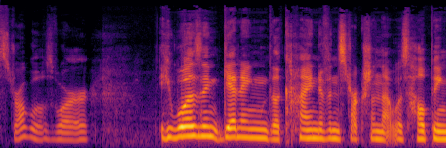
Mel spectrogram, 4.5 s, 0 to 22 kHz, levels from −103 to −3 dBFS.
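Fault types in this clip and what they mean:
Microphone volume stepped up: the calling software judged the microphone input too quiet and raised the device's input volume in a single jump instead of ramping it gradually. At 1.02 s, just before "he wasn't getting the", the speech and the background noise behind it both become louder by about 10 dB at once. The shift is abrupt and audible.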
